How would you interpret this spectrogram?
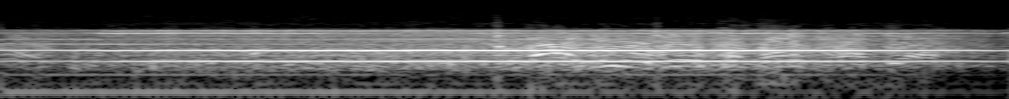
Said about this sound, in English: But it's funny because they're saying, like, they're calling it space music, but it's really just a whistling noise.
